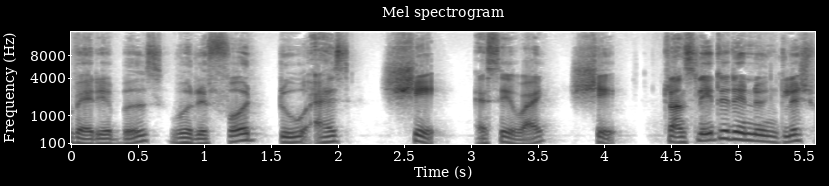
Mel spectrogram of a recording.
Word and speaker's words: xei: Later on, when the Al-Jabar was being translated into Spanish, the word shay, S-A-Y, which meant thing, was spelled as X-E-I and pronounced shay.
